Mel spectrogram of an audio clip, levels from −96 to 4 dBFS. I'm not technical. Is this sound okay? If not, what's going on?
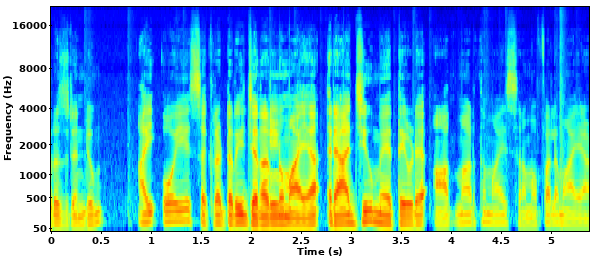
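No. Between 1.12 and 3.78 seconds the automatic gain falling fault occurs: the system's automatic volume control decided the input was too loud or too noisy and slowly turned it down. The speech sinks a little over those seconds, and the room noise behind it drops too. Around 1.5 and 3.5 seconds the speaker also seems to shift position relative to the microphone, which is natural and not a fault.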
